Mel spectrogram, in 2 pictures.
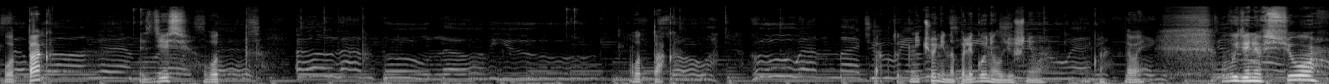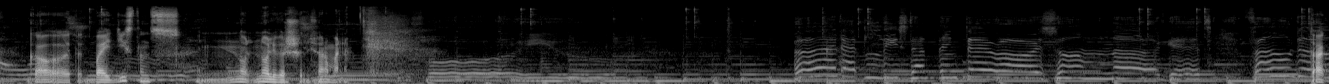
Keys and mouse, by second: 0.0-26.5 typing, 1.3 click, 2.9 middle click, 3.8 ctrl+z, 5.2 ctrl+z, 5.7 click, 6.8 middle click, 7.7-10.5 middle drag, 16.9 shift+middle click, 18.5 click, 20.5-21.7 middle drag, 21.9 click.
